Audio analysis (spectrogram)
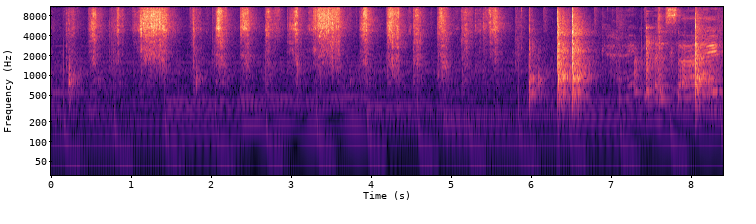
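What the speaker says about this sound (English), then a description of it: "the Swerve granulated sugar and 2 tablespoons of cornstarch. Just going to mix that together." Granulated sweetener and cornstarch whisked together in a bowl for a gluten-free keto cheesecake, giving steady scraping and clinking strokes against the bowl over a low background hum, louder toward the end.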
